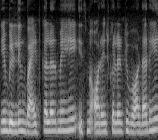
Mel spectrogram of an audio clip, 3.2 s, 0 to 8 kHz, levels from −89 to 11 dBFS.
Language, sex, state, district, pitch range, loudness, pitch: Hindi, female, Chhattisgarh, Bilaspur, 185-205 Hz, -16 LUFS, 200 Hz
